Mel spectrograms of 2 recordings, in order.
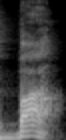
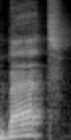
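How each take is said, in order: First: The vowel sounds like 'ah' in 'father'. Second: The vowel sounds like 'a' in 'cat'. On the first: "number seven is Bot" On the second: "Why am I not saying Bat?"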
